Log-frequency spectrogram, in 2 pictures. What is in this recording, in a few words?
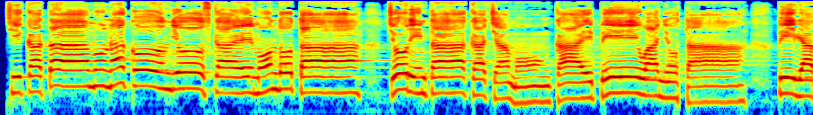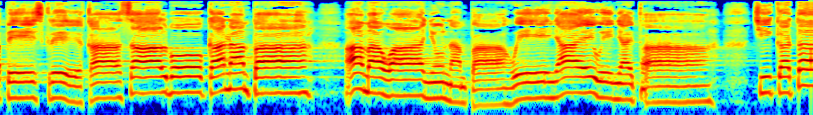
mensajes y cantos quechua south bolivian chuquisaca; words of life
